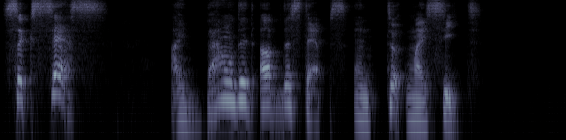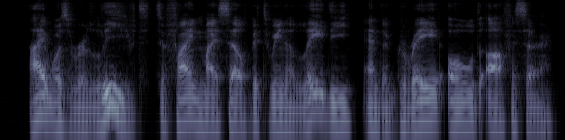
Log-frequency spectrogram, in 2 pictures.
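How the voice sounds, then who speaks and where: Male storybook reader, lower-pitched, dramatic and expressive, with sweeping intonation. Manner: theatrical, expressive, deliberate. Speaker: picture book reader. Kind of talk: dramatic scripted storybook narration.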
